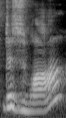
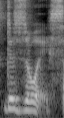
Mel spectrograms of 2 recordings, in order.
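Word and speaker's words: Dozois: Chris and so that Chris De zoir or Chris De zoys I found two pronunciations for that last name it was d-o-z-o-i-s but yeah he was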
